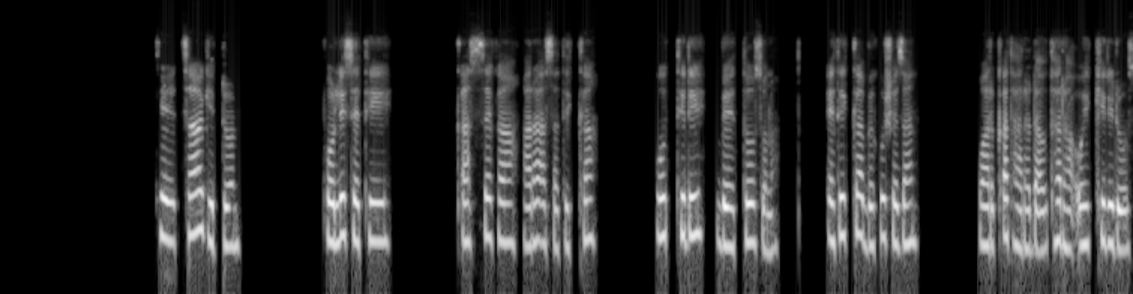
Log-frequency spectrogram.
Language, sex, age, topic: Gamo, female, 25-35, government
